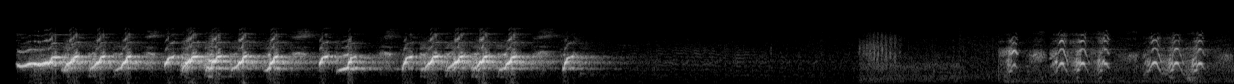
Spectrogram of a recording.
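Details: Burchell's zebra in Kruger National Park, South Africa, giving loud barking calls: rapid runs of sharp, harmonic-rich yelps grouped in bursts of five or six, a pause near the middle, then a quieter series resuming at the end.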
